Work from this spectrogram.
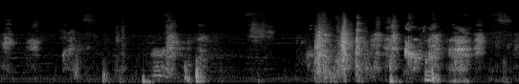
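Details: Frankie the pug going after a tug toy, with quick rough huffs and snorts that grow louder in the second half, a low growl-like rasp, and brief human speech mixed in.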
